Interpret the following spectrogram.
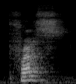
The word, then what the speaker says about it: Prasutagus: Boudica was married to, and this can be a tricky one to pronounce, Prasutagus, there we go.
